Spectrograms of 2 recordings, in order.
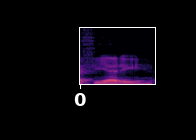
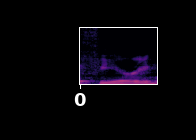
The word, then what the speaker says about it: Fieri: pronouncing Fieri the correct way. A lot of people say Fieri, and it's just not right.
